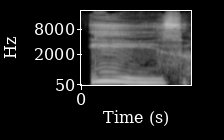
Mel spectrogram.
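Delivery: "ease" said loud and drawn out; stressed EASE. Shown as a demonstration. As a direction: punch out "ease" as one long stressed syllable. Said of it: "All the words have the stress on".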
